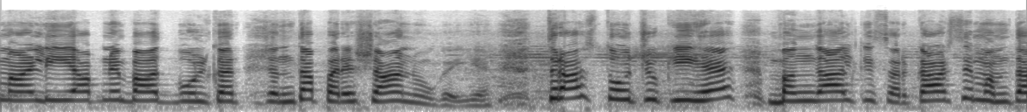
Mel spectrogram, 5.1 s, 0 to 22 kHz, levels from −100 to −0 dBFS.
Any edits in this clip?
yes; 1 cut; at 1.3 s

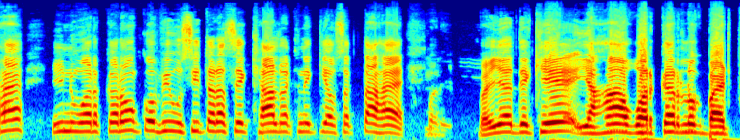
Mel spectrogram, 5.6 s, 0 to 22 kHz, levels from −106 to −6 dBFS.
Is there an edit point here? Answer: yes; 1 cut; at 3.2 s

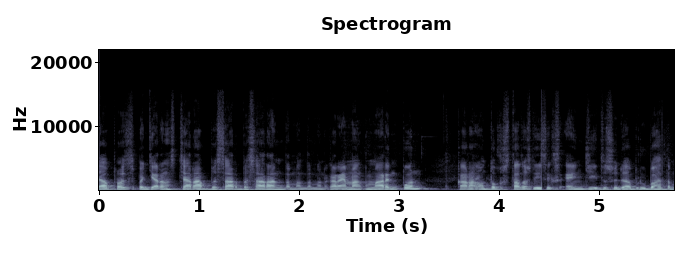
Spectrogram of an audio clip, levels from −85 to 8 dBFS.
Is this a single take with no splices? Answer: no; 1 cut; at 3.4 s

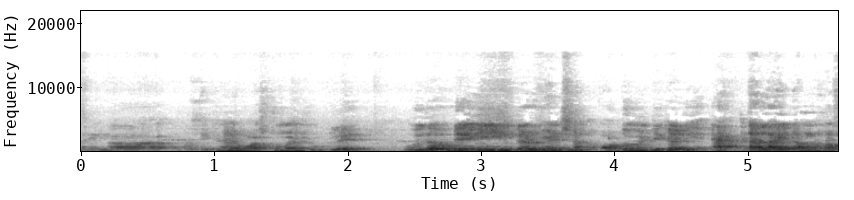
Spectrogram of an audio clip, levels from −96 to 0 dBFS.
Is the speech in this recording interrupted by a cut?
no; 0 cuts

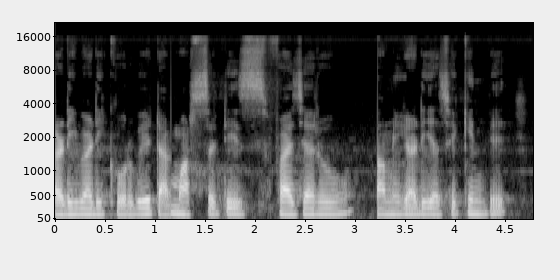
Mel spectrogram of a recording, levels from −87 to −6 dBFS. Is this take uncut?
no; 2 cuts; at 1.2 s, 3.2 s

